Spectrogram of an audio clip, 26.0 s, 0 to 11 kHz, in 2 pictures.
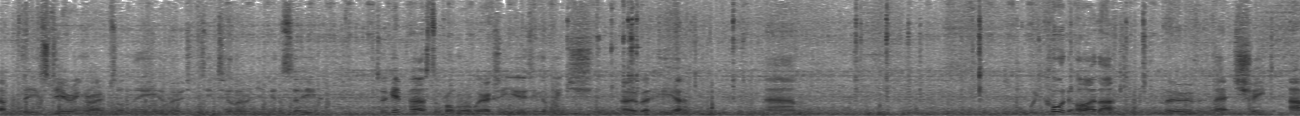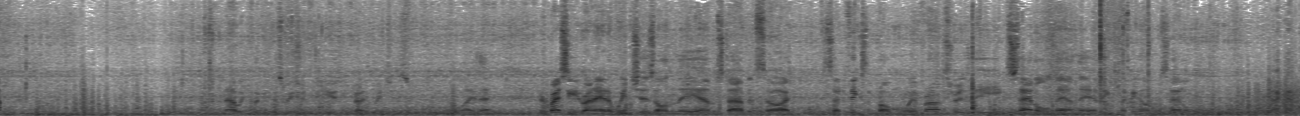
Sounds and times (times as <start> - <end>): Speech: 0.0 - 3.2, 3.8 - 6.9, 7.6 - 8.1, 10.3 - 13.1, 15.1 - 25.0, 25.7 - 26.0
Wind noise (microphone): 0.0 - 26.0.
